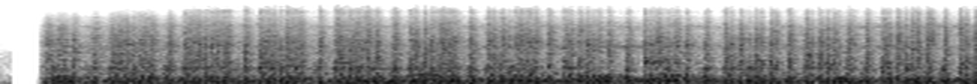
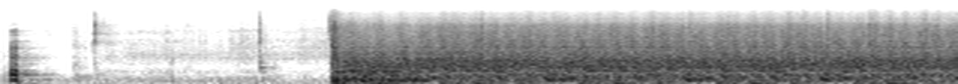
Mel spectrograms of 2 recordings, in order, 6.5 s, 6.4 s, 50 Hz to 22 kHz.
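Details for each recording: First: Ford F150 with newly built 347 stroker V8 on its first start, no mid pipes fitted; loud, deep, even open-exhaust roar with steady firing and no knocks or misses; healthy but noisy. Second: Ford F150 with freshly built 347 stroker, first-start attempt: starter turns the engine steadily at about three pulses a second but it never catches, with spraying and clicking heard up top; distributor suspected, not confirmed.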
